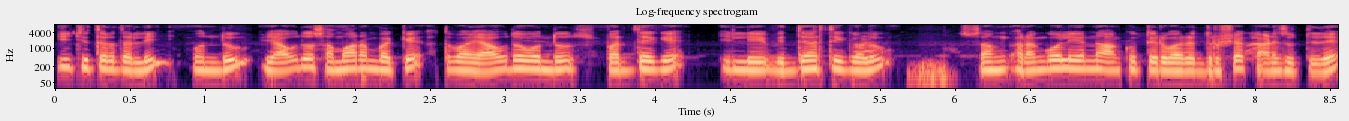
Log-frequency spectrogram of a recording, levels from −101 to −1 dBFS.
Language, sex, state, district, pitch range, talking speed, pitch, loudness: Kannada, male, Karnataka, Bellary, 150-175 Hz, 110 wpm, 160 Hz, -15 LUFS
